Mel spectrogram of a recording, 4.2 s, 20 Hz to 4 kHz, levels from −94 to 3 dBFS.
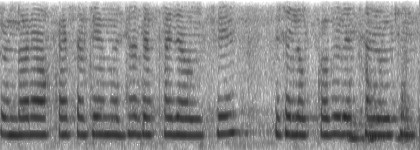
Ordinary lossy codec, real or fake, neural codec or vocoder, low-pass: Opus, 16 kbps; fake; codec, 44.1 kHz, 3.4 kbps, Pupu-Codec; 3.6 kHz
